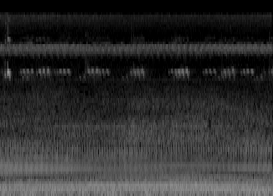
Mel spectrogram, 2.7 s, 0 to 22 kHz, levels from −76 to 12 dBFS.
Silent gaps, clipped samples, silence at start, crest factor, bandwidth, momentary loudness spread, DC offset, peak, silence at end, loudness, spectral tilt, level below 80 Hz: none; under 0.1%; 0 s; 16 dB; 16 kHz; 1 LU; under 0.1%; -14 dBFS; 0 s; -30 LUFS; -4.5 dB/octave; -38 dBFS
